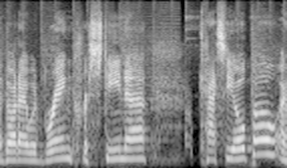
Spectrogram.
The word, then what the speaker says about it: Cacioppo: I thought I would bring Christina Cacioppo. I pronounced it correct, I'm hoping, Christina?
